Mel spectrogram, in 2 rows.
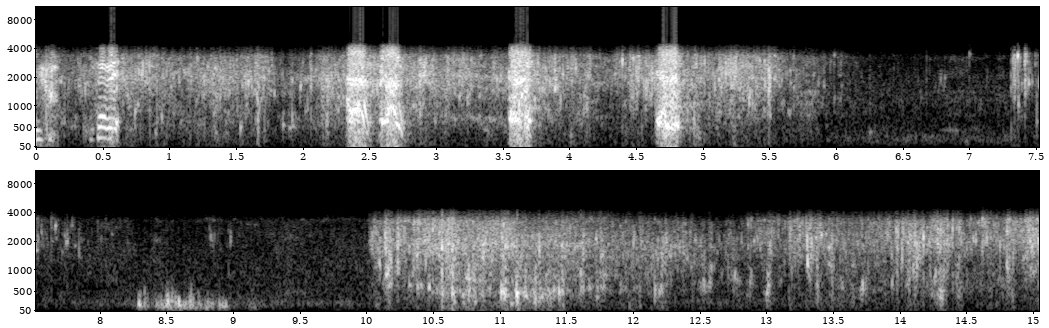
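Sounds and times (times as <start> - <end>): splashing through shallow water: 0.0 - 6.2, 7.3 - 8.0, 10.0 - 15.0.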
